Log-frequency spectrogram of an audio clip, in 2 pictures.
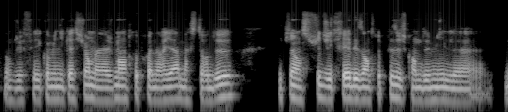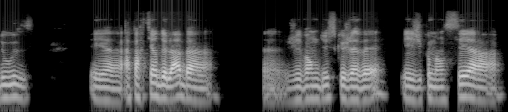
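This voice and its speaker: A man's voice: mid-range voice, warm tone. A middle-aged man from Iran, a public speaking trainer, talking casually with many hesitations and restarts. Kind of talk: casual interview on video call.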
